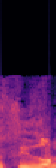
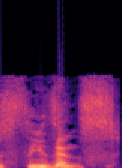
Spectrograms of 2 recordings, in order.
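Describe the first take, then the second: First: সিজন with a full o, "see-zon"; wrong pronunciation. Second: সিজনস as "SEE-zens", long first vowel; slow model of সিজনস with a weak second vowel; careful correct pronunciation. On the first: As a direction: say সিজন the local way, rounded second vowel. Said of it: "এটা কিন্তু সিজন না". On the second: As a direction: say সিজনস as "see-zuhns", not "zon". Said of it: "আমরা সুন্দরভাবে উচ্চারণ করবো". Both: Shown as a demonstration.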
